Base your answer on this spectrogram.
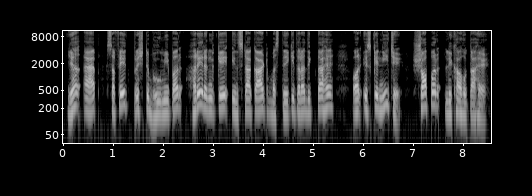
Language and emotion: Hindi, neutral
